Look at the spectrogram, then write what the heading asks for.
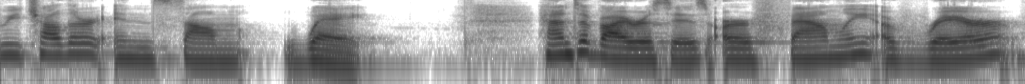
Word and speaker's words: hantaviruses: This has to be pronounced as an extra syllable. Hantaviruses, viruses, viruses, viruses.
